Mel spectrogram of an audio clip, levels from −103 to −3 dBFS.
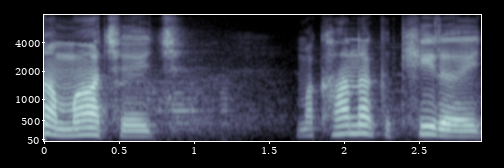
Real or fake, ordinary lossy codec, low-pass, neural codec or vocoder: real; none; none; none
